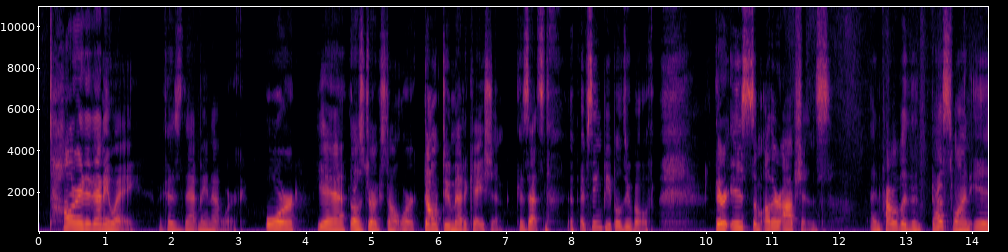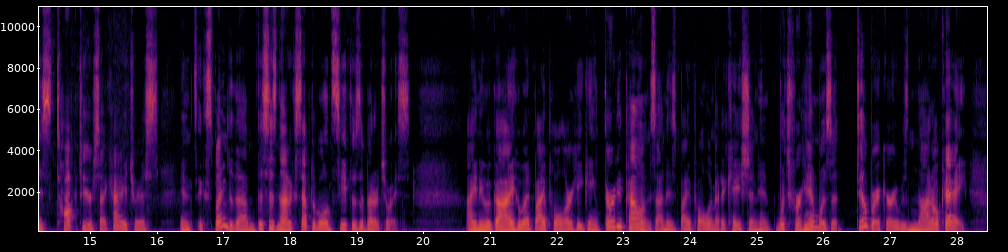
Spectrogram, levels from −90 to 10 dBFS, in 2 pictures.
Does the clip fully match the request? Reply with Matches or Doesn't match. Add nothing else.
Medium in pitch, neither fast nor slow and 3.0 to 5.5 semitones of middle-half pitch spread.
Matches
